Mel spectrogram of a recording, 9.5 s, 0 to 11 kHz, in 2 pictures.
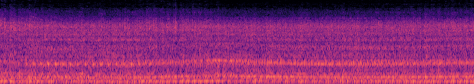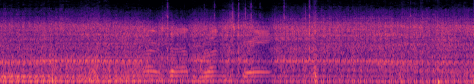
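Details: Miller Legend 302 welder, Kohler 20HP V-twin, already warm so no choke, set to 18 with the voltage knob all the way down. Steady, even drone with no knocks or misses. Engine runs fine, but there is no welder output before repair.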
